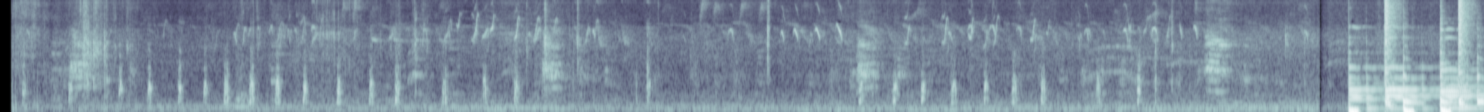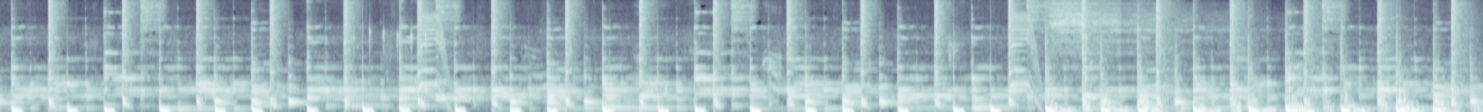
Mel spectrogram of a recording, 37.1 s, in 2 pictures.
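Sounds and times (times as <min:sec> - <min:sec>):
hen clucking: 0:00.2 - 0:16.5, 0:22.8 - 0:25.8
chicks peeping: 0:00.2 - 0:16.9, 0:21.8 - 0:28.6.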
